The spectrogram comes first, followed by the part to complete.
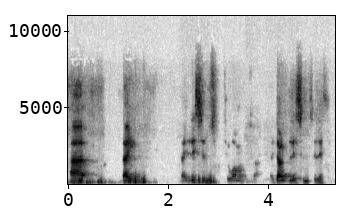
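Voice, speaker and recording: A man's voice: mid-range voice, flat delivery, measured pace, darkish tone, echoey room, muffled recording. A man co-hosting a casual livestream chat, talking in a rambling, matey way. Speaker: co-host.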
